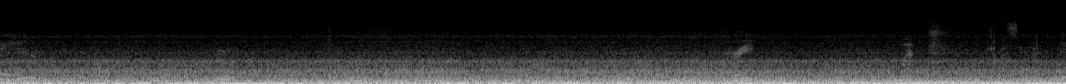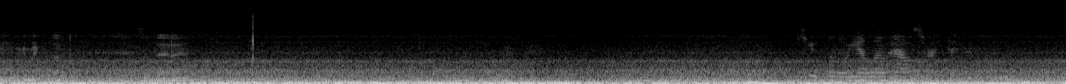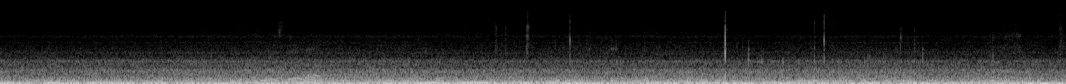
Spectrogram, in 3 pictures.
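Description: Car driving slowly along a quiet road: a steady low rumble of engine and tyre noise, with a few faint brief sounds over it.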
